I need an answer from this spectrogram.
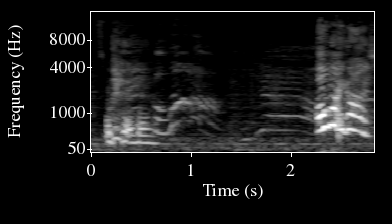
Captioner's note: pause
